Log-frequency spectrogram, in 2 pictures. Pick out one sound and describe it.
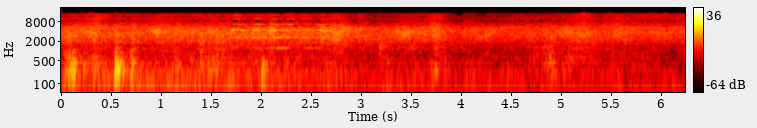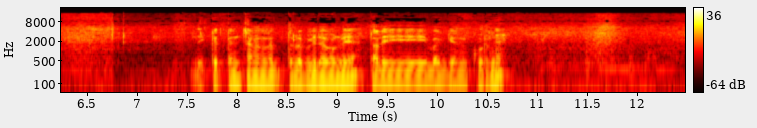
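Hands rustle and tug at a stiff padded seat cover.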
